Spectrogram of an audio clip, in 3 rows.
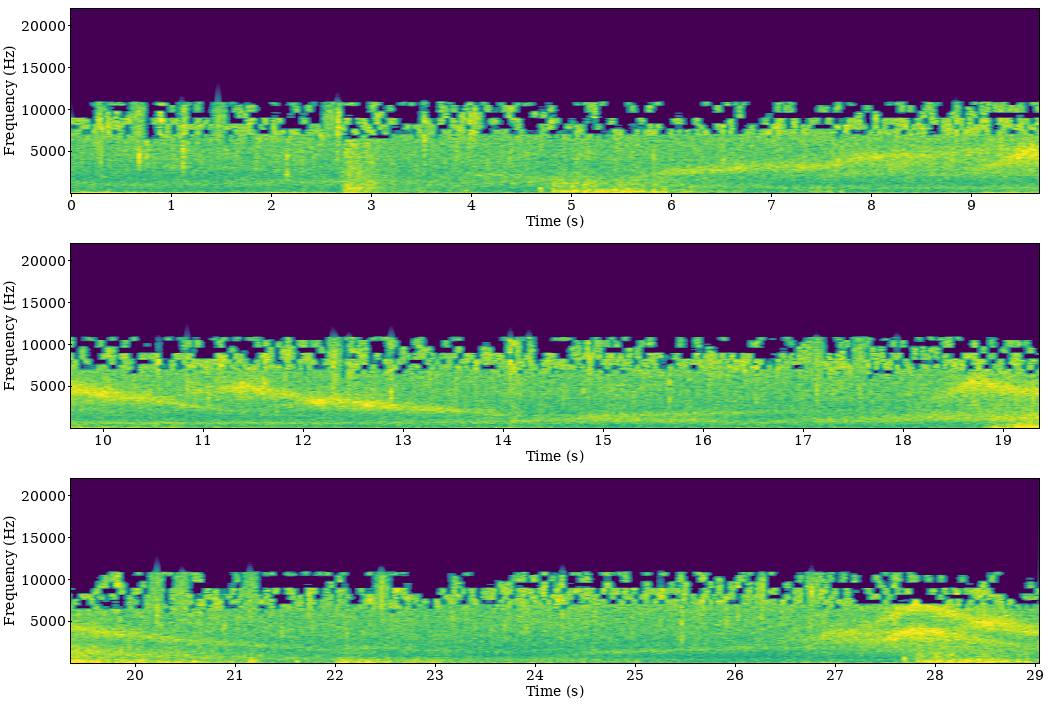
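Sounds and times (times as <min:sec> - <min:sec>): rolling thunder: 0:00.0 - 0:29.0
steady rain falling: 0:00.0 - 0:29.0.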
